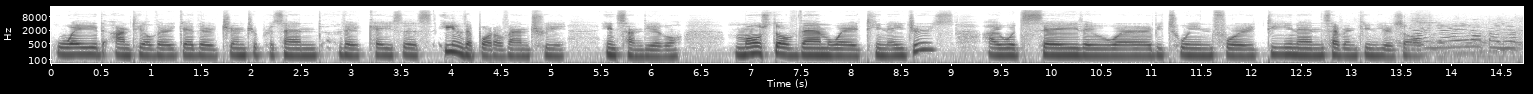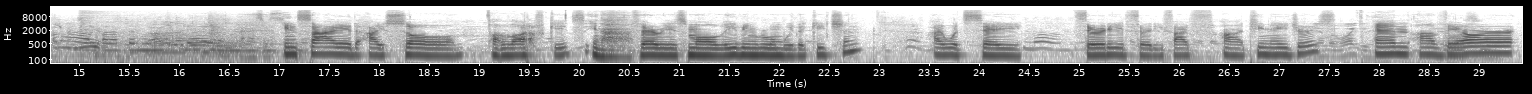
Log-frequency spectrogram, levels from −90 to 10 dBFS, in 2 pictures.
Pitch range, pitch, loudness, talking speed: 155-175 Hz, 160 Hz, -26 LUFS, 125 wpm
